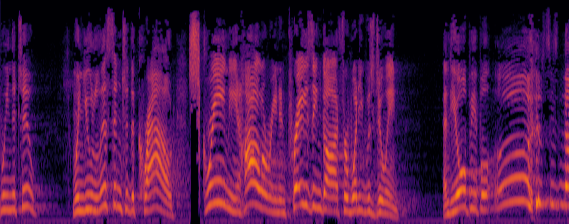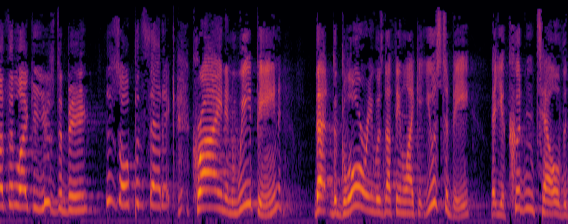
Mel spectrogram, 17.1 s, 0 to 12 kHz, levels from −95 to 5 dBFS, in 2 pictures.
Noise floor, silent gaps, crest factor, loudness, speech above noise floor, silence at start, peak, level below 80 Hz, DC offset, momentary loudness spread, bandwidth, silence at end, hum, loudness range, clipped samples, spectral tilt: -66 dBFS; none; 22 dB; -31 LUFS; 35 dB; 0 s; -8 dBFS; -70 dBFS; under 0.1%; 10 LU; 11 kHz; 0 s; none; 3 LU; under 0.1%; -3.5 dB/octave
